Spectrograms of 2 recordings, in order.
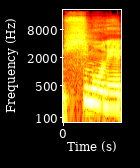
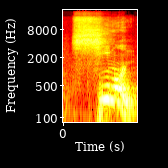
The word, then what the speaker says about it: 시몬: 예수께서는 그들 중 시몬의 배에 올라타 그에게 배를에서 조금 떼어 놓으라고 말씀하셨습니다.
